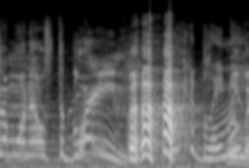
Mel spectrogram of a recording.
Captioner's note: laughs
